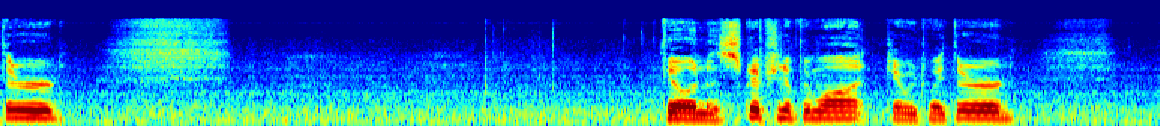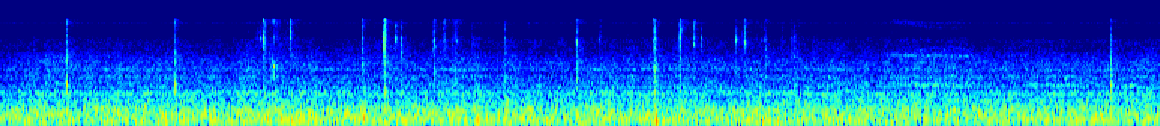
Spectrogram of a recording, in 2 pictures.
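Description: Keys click softly on a keyboard.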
